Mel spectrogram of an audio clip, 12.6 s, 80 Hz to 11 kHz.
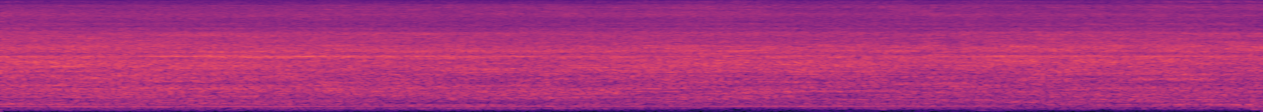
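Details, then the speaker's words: Eufy RoboVac 30C after replacing the rattling suction fan: steady, even whoosh with no rattle or knocking; repair successful. "I've replaced the suction fan with another one so let's just test this and see if we have any anymore look good"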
